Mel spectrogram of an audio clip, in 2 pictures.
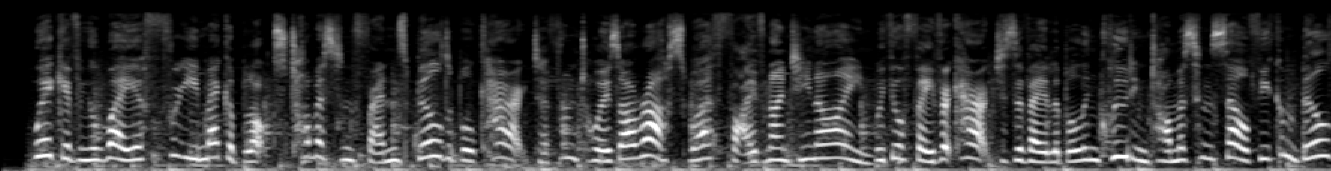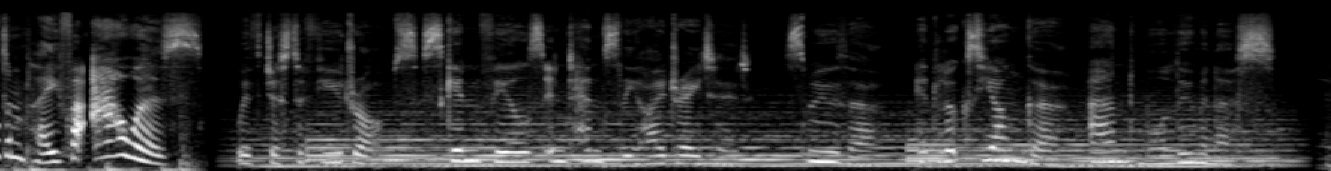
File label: Voicereel Commercial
